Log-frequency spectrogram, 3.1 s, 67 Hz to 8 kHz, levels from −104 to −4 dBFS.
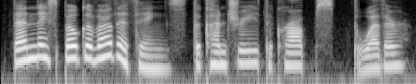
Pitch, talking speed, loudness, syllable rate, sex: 225 Hz, 230 wpm, -19 LUFS, 6.0 syllables/s, female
